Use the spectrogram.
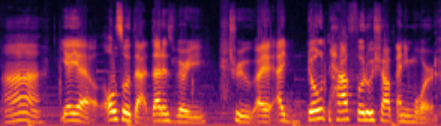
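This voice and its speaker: A man with a light, high-pitched voice, speaking informally and with youthful slang as a guest in a casual interview. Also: unhurried, fairly bright tone. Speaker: interview guest, webcomic artist. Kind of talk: casual chat. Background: background music.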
